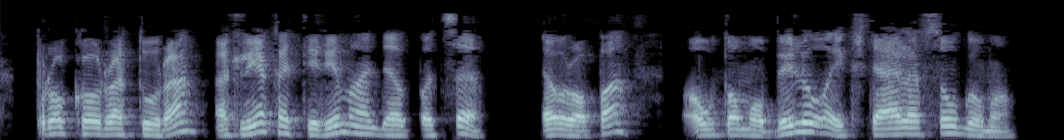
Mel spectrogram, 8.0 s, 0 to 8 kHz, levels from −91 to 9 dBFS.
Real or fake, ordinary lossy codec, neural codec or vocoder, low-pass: real; MP3, 24 kbps; none; 7.2 kHz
